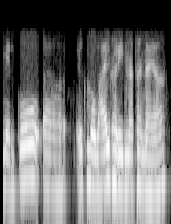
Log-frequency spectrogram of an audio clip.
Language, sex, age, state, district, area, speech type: Hindi, male, 30-45, Madhya Pradesh, Jabalpur, urban, conversation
